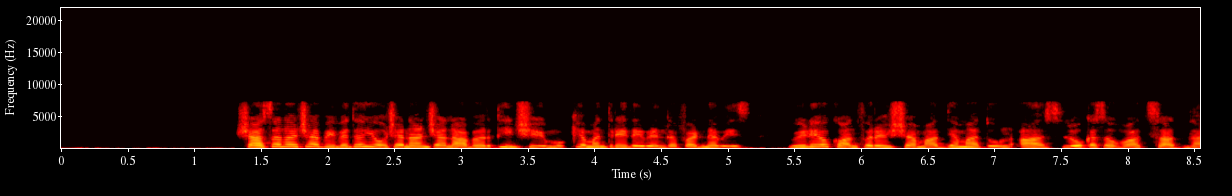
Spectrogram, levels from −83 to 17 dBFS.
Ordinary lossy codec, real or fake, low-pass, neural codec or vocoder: none; fake; 7.2 kHz; codec, 24 kHz, 0.9 kbps, WavTokenizer, medium speech release version 2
